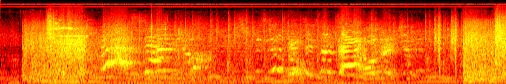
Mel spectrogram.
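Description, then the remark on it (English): Several loud shotgun blasts, fired at a buggy inside a barn on a farmstead, crack out at uneven intervals over a dense, rumbling background, with indistinct voices mixed in beneath the shots. “Samuel stops running and stares back at the farmstead as he hears the shots.”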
